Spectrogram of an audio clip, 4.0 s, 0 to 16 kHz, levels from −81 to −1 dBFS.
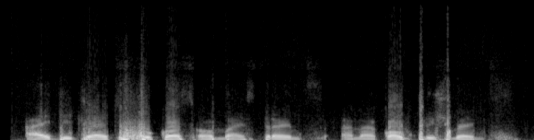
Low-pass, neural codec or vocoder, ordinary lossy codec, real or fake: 14.4 kHz; codec, 44.1 kHz, 7.8 kbps, DAC; Opus, 16 kbps; fake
